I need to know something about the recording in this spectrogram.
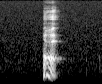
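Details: Single hiccup shaped with a rounded "ooh" mouth: short, sharp, hollow vowel-like tone, then quiet; the hiccups were later cured by a sneeze.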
